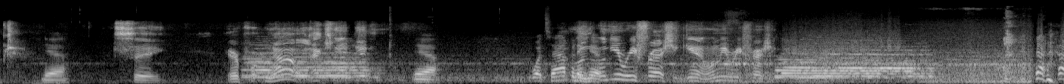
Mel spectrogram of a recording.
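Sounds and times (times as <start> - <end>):
rumbling hissing drone: 0.0 - 9.3
speech: 0.4 - 1.7, 2.3 - 4.6, 5.3 - 10.6
freight locomotive horn in a hangar: 2.3 - 4.2, 6.7 - 9.4
laughter: 10.0 - 10.6.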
